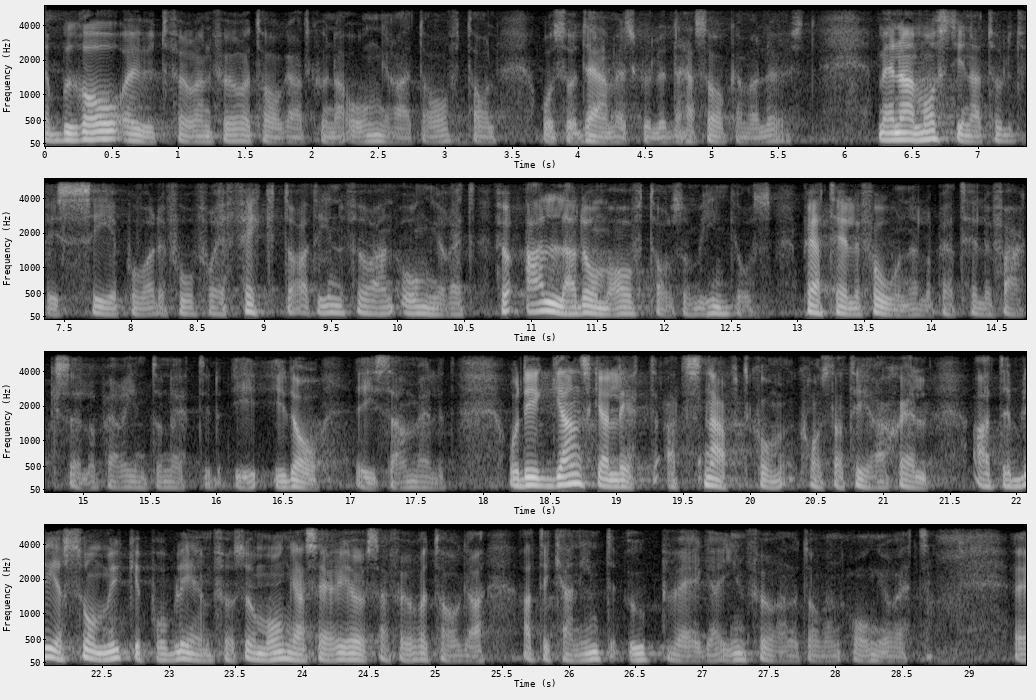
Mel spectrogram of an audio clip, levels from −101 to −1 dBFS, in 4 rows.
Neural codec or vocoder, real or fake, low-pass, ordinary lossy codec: none; real; 5.4 kHz; none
